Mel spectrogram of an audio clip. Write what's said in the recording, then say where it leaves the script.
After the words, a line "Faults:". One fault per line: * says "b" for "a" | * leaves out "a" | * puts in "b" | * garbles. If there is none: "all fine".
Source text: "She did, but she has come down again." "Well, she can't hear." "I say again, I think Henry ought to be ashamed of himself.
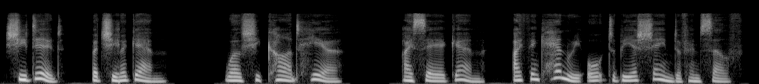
"She did, but she again." "Well, she can't hear." "I say again, I think Henry ought to be ashamed of himself.
Faults:
* leaves out "has come down"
